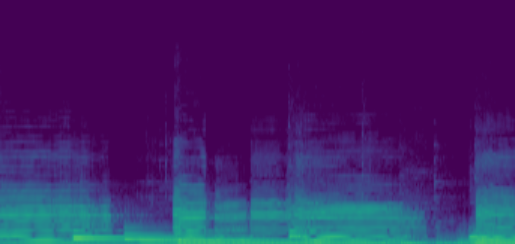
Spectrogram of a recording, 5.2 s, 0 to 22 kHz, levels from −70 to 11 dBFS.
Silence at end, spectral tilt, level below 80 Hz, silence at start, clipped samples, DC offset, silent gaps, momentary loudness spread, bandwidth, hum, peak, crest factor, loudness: 0 s; -6 dB/octave; -30 dBFS; 0 s; under 0.1%; under 0.1%; none; 6 LU; 12 kHz; none; -4 dBFS; 16 dB; -20 LUFS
